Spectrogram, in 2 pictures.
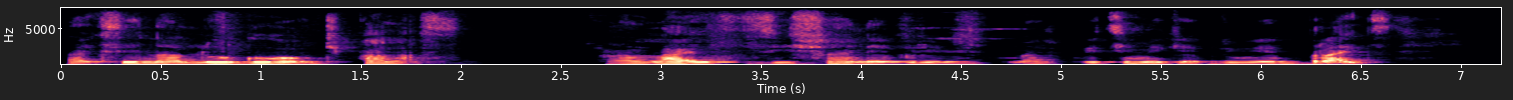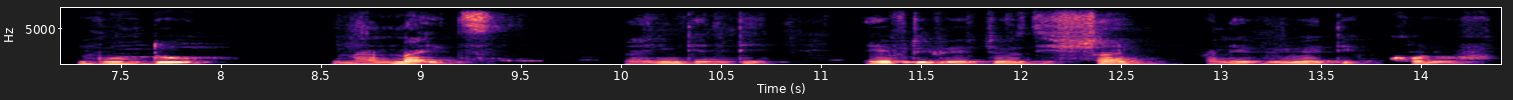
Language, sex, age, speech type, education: Nigerian Pidgin, male, 15-29, spontaneous, tertiary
